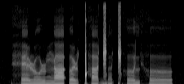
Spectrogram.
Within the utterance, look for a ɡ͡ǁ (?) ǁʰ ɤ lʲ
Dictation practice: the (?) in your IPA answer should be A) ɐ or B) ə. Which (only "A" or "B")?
A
